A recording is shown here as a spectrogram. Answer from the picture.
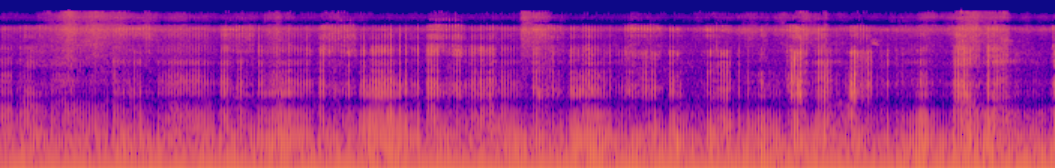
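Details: Eleven-year-old male British Shorthair cat, described as the loudest purrer in his household and very cuddly, purring steadily: a dense, low rumbling drone with faint clicks and soft rustles over fourteen seconds.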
